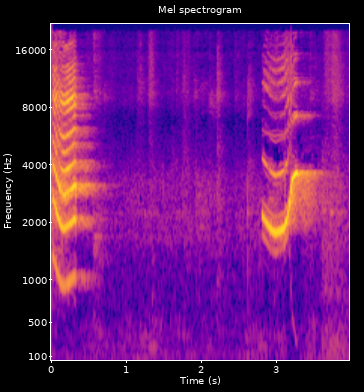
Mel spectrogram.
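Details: Pet green ringneck parrot mimicking speech indoors: a short falling squawk, nearly three seconds of quiet, then a rising drawn-out whistled phrase that trails off.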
